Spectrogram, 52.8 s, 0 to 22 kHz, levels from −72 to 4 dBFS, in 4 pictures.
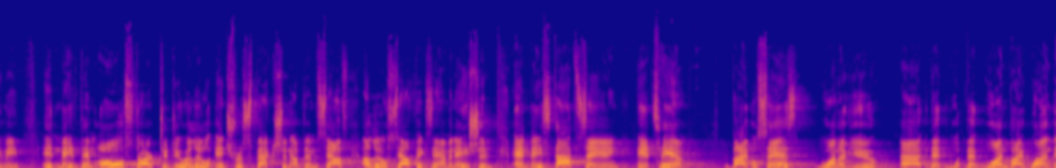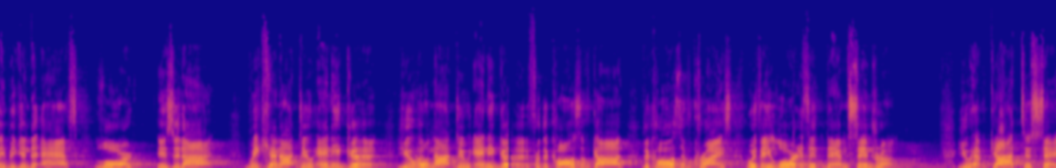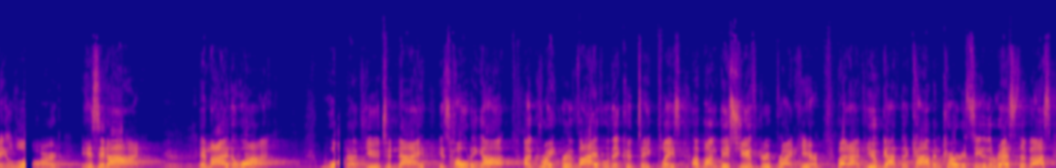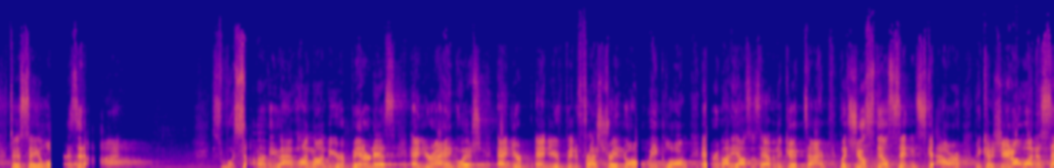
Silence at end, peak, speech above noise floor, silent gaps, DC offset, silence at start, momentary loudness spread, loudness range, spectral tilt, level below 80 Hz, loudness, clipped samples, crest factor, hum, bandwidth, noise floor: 0 s; -4 dBFS; 27 dB; 26.74-26.79 s, 40.25-40.38 s; 0.3%; 0 s; 9 LU; 3 LU; -3 dB/octave; -58 dBFS; -19 LUFS; under 0.1%; 16 dB; none; 19 kHz; -46 dBFS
